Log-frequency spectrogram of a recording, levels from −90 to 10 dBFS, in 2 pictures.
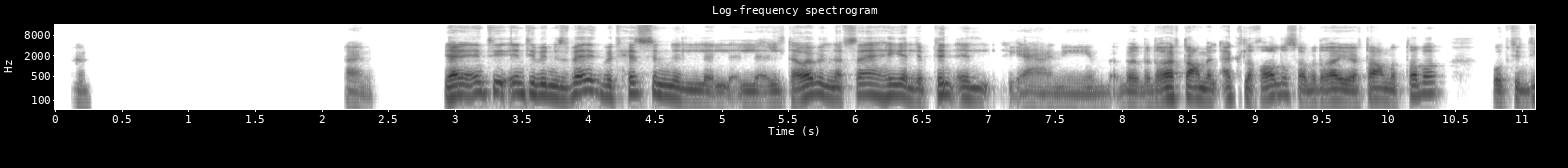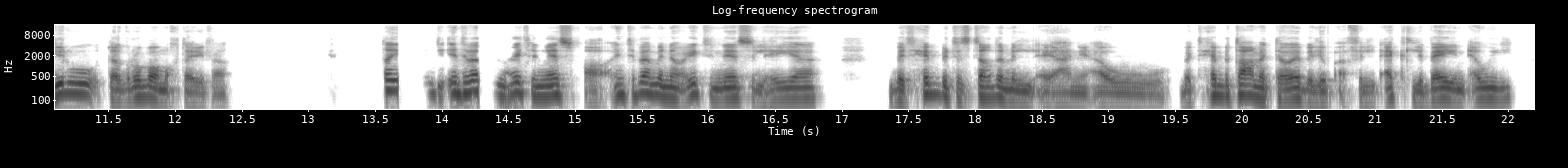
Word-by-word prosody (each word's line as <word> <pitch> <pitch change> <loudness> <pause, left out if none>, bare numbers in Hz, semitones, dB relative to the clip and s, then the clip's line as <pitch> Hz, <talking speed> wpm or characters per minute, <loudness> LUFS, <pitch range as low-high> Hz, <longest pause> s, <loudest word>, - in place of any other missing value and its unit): إمم. 90 - -14 1.9
تمام. - - -10 0.5
يعني 140 +3 +7
أنتِ 170 +1 -2
أنتِ 165 -1 +2
بالنسبة 145 +1 +5
لِك 195 -1 +4
بتحسي 155 +5 0
إن 140 -3 +3
ال 100 -4 -1
ال 90 - -4
ال 95 -1 -4
التوابل 140 +8 +4
نفسها 155 +5 +1
هي 145 +1 +2
اللي 110 -5 0
بتنقل 125 -7 -1
يعني 80 -2 -9
ب 85 +3 -10
بتغيّر 90 +8 +4
طعم 120 -2 +4
الأكل 115 +3 -3
خالص، 145 +1 +1
أو - - 0
بتغيّر 100 -1 +3
طعم 115 -1 +1
الطبق 165 - 0 0.3
وبتدي 100 +8 +1
له 160 -2 +1
تجربة 115 +4 +1
مختلفة؟ 85 -6 -6 1.2
طيب 195 0 +4 0.2
أنتِ 155 - -9
أنتِ 165 0 +2
بقى 185 - +5
من 140 - -4
نوعية 165 +1 0
الناس 135 +1 +2
آه، - - -8
أنتِ 145 -1 -4
بقى 165 0 +2
من 140 -4 +2
نوعية 130 +5 0
الناس 120 +1 0
اللي 90 0 -7
هي 115 +2 -2 0.5
بتحب 155 -1 -1
تستخدم 125 -4 -1
ال 95 -3 -3
يعني 85 -2 -7
أو 80 -4 -6
بتحب 140 -1 -2
طعم 145 -2 +3
التوابل 105 -4 +1
يبقى 95 - -6
في - - -14
الأكل 90 0 -6
باين 110 -2 +1
أوي، 115 +1 -3
120 Hz, 160 wpm, -23 LUFS, 95-145 Hz, 1.9 s, يعني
